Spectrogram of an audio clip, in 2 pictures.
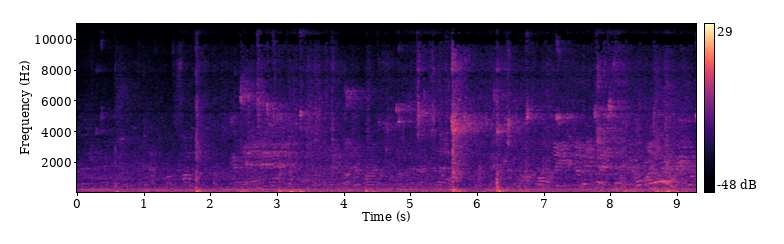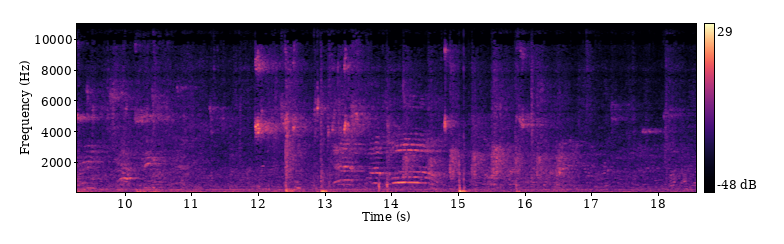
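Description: A men's indoor volleyball rally: several sharp hits of the ball, the loudest about fifteen seconds in, with players calling and shouting to each other, all echoing in a large gym hall.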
